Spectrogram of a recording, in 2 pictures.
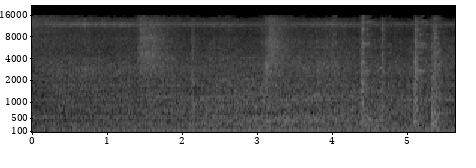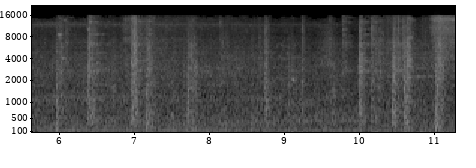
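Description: A train running along the track: a steady low hum with sharp, irregular clacks from the wheels on the rails.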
